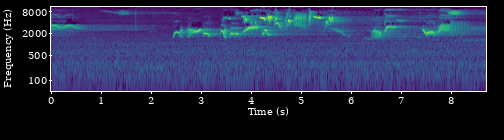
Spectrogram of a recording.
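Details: Morning song of a local Common blackbird (Turdus merula), recorded 2 April 2013: rich fluty warbled phrases that break into high chattering flourishes, delivered in bursts separated by short silences, with faint background hum.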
